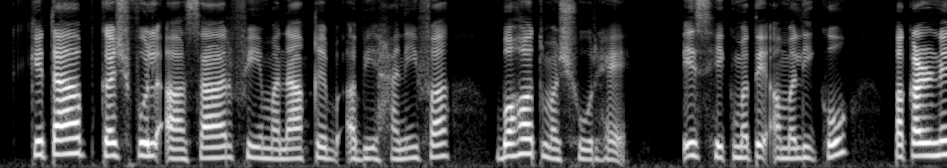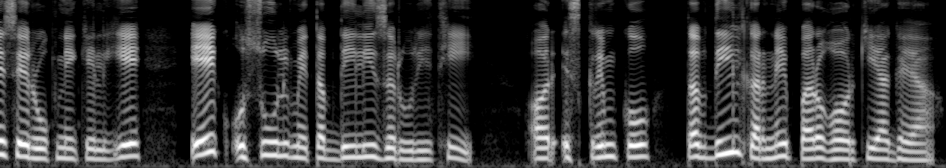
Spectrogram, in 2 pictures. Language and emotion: Urdu, neutral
